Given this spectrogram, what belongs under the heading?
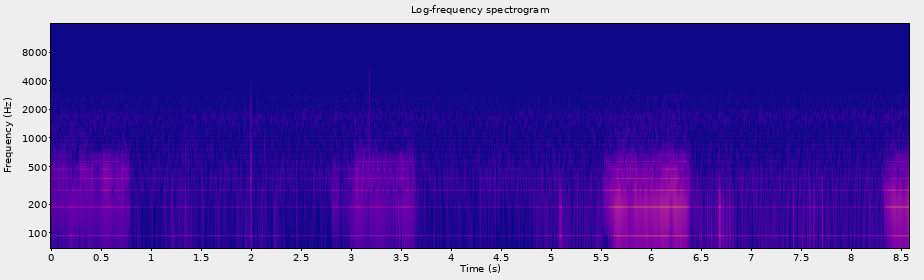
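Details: Snoring from Lulu, a cat asleep under a white blanket in a quiet room: soft, low buzzing snores with a slight hum, repeating every few seconds; owner often hears it from another room. Ordinary cat snoring.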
